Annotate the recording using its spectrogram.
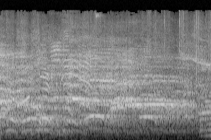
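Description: Audience shouting and cheering, many voices overlapping.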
